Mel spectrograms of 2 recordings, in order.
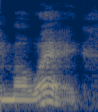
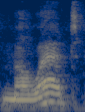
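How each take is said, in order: First: The final T is silent. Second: The final T is clearly sounded. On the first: It follows usual French pronunciation. "we would not pronounce this the T at the end of Moet. We would say Moet" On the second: It follows the pronunciation of the family's ancestral language. "they would actually pronounce the T, Moet"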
